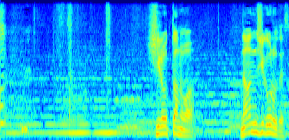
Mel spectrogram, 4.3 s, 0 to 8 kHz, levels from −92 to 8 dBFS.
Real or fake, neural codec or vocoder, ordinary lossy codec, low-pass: fake; vocoder, 44.1 kHz, 80 mel bands, Vocos; none; 7.2 kHz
